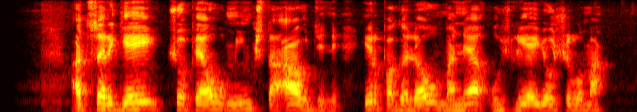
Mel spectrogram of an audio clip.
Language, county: Lithuanian, Klaipėda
